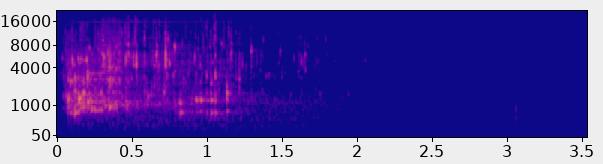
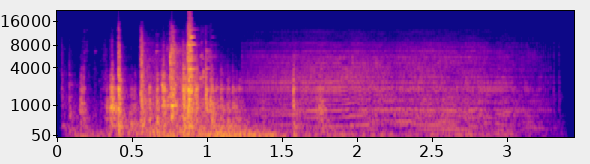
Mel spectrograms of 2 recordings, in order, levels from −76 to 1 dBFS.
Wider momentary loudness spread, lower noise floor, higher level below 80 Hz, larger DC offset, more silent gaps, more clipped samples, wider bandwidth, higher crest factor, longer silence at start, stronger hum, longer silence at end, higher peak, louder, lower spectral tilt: about the same, 22 LU vs 21 LU; first, -90 dBFS vs -41 dBFS; second, under -90 dBFS vs -34 dBFS; neither; neither; neither; first, over 20 kHz vs 17 kHz; first, 32 dB vs 22 dB; about the same, 0.05 s vs 0.05 s; neither; first, 1.85 s vs 0.2 s; second, -10 dBFS vs 0 dBFS; second, -37 LUFS vs -17 LUFS; second, 4 dB/octave vs -1.5 dB/octave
